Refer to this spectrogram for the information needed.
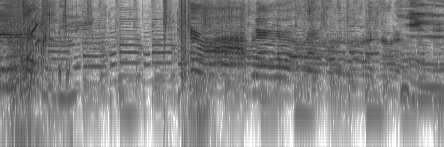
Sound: babbling

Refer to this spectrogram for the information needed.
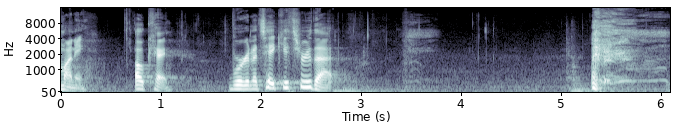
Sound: chuckles

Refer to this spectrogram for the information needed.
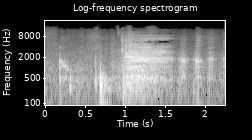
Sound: laughs

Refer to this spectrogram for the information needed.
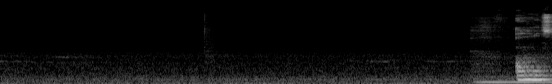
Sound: audience chattering

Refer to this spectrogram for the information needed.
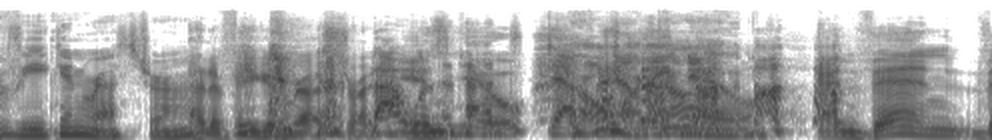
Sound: laughs

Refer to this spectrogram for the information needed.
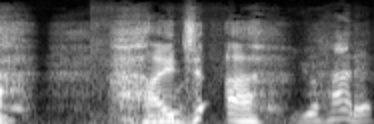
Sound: breathing heavily

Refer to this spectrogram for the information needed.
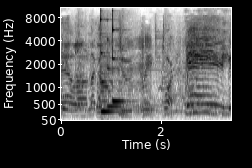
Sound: phone dings

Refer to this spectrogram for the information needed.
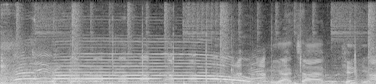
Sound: ball bouncing; ball dunking; guys laughing; hands clapping

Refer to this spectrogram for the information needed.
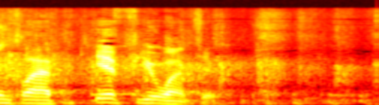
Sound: applause

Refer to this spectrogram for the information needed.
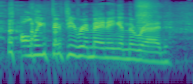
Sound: laughter

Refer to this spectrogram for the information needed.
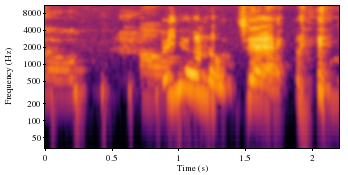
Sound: laughs

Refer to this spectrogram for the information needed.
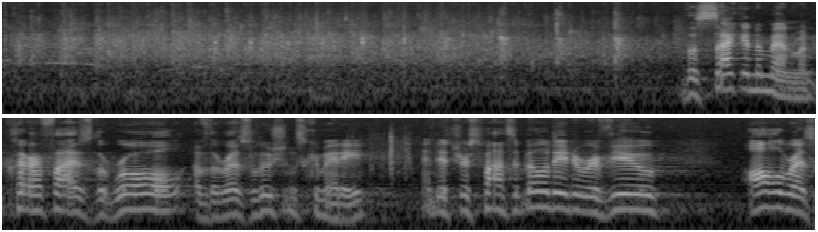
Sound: applause

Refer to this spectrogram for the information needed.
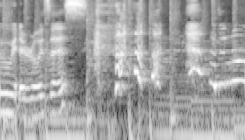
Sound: laugh

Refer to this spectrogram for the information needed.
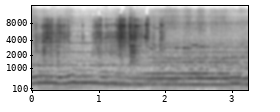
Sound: metals clanking

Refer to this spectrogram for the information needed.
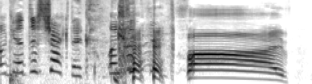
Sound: laughs

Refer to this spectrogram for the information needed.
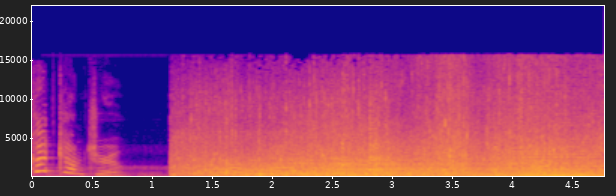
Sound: water splashing

